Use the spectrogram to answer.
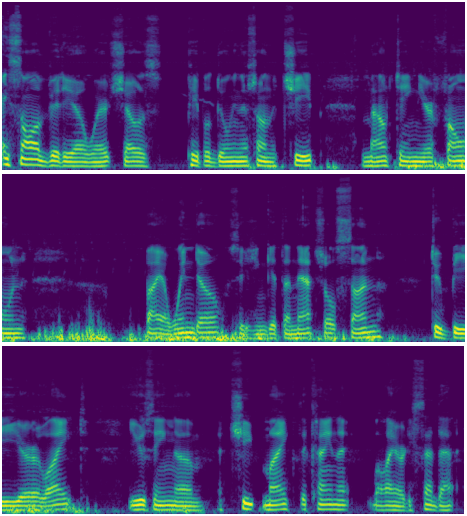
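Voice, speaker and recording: A man over fifty with a slightly low voice and a New England accent talks in a loose, meandering way, often correcting himself mid-sentence. He is recorded on a phone he holds in his hand, in the casual tone of a first-time vlogger. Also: fairly even intonation, a little slow, a little mellow, a little hiss or hum. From New Hampshire, New England. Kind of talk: casual rambling monologue. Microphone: phone held in hand.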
